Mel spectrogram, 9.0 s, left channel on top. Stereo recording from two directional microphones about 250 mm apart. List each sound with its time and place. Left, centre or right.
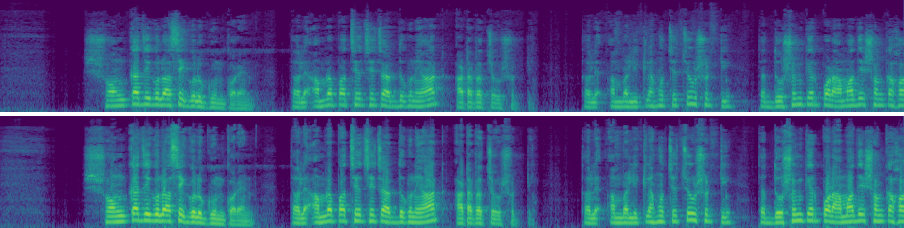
0.8 s speech: right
